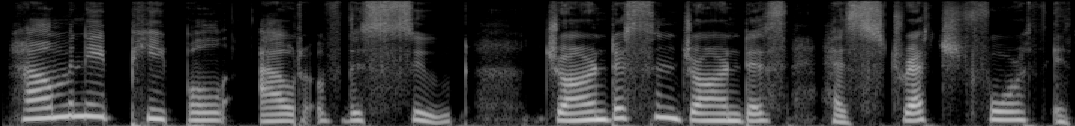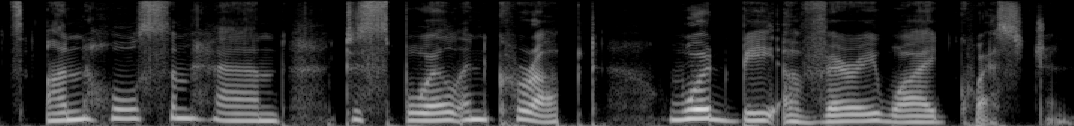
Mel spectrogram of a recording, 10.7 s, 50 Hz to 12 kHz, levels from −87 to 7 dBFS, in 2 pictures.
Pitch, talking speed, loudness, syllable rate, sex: 205 Hz, 145 wpm, -21 LUFS, 4.4 syllables/s, female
